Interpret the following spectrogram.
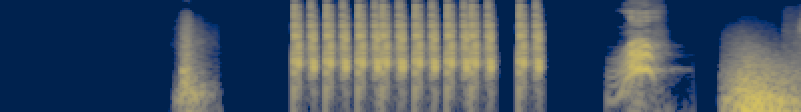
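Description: Dog barks cut up as an intro sound effect: a single bark about a second in, then a fast stuttering run of about a dozen short repeats, then another bark with a rising and falling pitch. A low music swell comes in near the end.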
